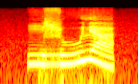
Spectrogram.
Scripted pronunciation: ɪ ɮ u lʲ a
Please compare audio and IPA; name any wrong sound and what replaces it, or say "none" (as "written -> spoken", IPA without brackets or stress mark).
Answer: ɪ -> i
